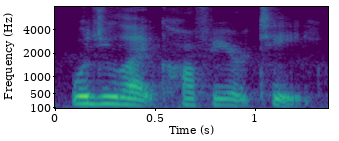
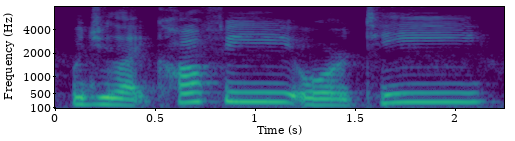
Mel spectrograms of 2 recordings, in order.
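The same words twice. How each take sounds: First: The pitch rises on the word tea. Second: The pitch falls on the word tea. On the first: More alternatives may follow in the list. "If the pitch of the voice rises on both coffee and tea" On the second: The choice is only between coffee and tea. "If it falls, then you are being offered a choice between coffee and tea"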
